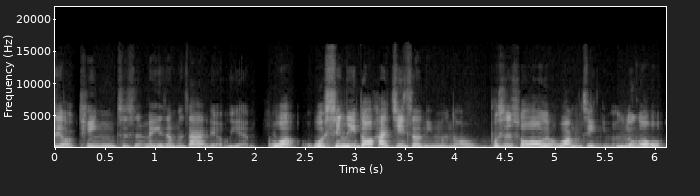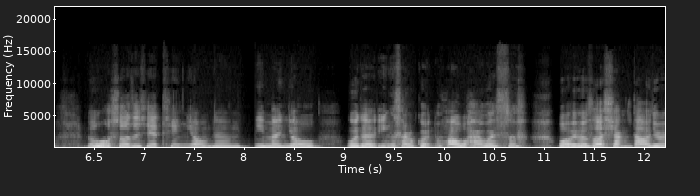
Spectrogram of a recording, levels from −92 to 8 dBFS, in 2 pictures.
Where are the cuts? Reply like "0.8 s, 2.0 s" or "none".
none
